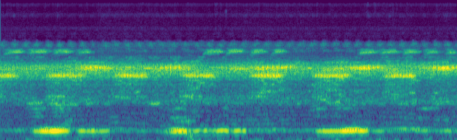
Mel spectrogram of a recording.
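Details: Before a dwelling, insects produce a shrill continuous trill with beaded high chirps, while a deeper croaking pulse rises and fades in roughly one-second bursts.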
